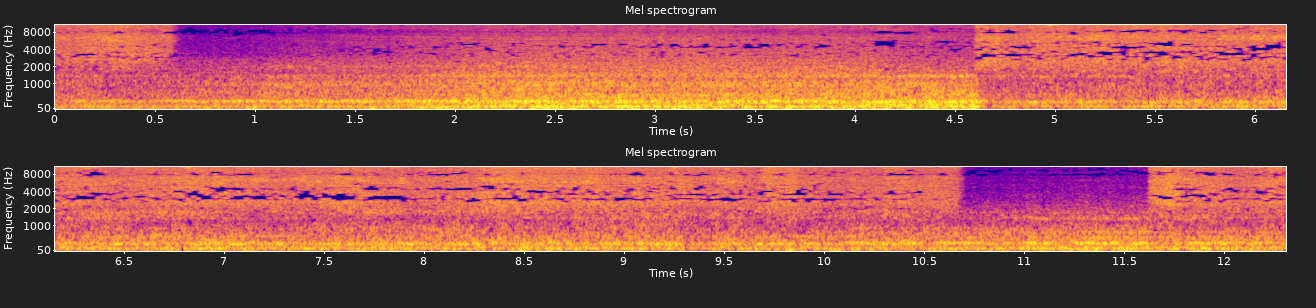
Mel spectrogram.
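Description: Spray gun hissing as it lays a light coat of clearcoat, over a steady low hum. The hiss stops about half a second in and resumes some four seconds later, then breaks off once more for about a second near the end.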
